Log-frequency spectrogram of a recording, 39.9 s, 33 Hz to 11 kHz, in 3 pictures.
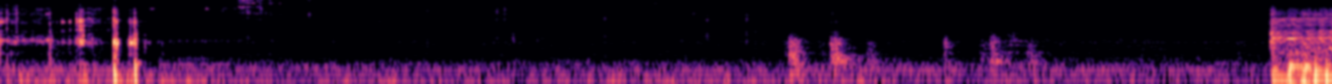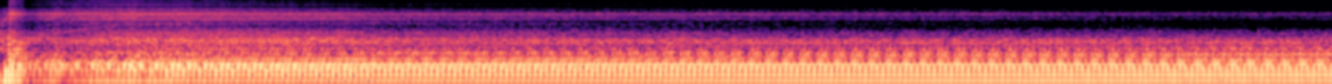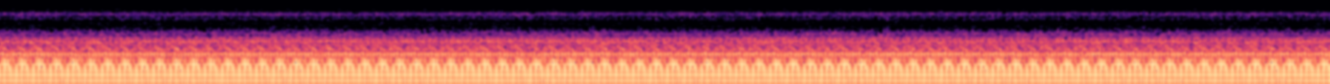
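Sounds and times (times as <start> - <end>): diesel engine starting and idling: 12.7 - 39.9.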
